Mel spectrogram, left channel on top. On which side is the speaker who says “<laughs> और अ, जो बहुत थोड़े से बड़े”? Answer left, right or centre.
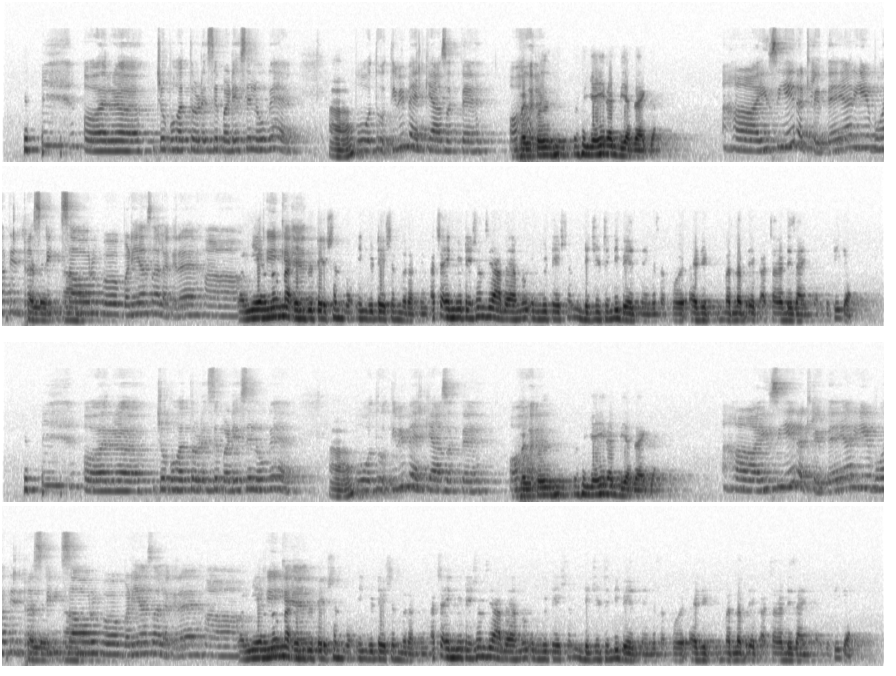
Left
